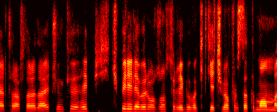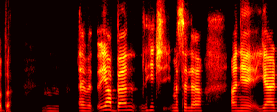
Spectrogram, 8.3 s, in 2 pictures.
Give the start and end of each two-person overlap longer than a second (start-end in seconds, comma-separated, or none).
none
